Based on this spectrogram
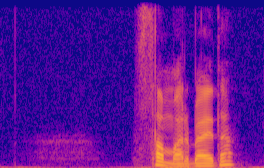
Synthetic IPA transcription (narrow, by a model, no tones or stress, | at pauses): sɑmɑɾbæɪd̪ə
